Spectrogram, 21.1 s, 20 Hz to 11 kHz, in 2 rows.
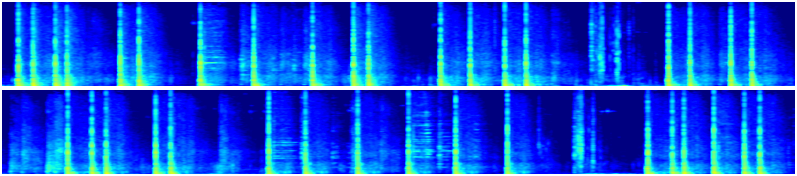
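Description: An Infinity 2011 pistol in .40 S&W firing a rapid string during an IPSC stage run. The shots come mostly in quick pairs (double taps), with short pauses between groups, and each crack echoes briefly.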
